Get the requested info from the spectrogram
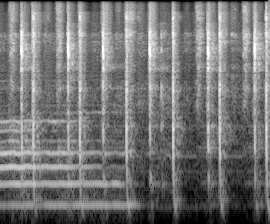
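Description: Rapid, sharp clicking, several clicks a second. For about the first second a steady held note with overtones sounds under it, then the note stops.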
